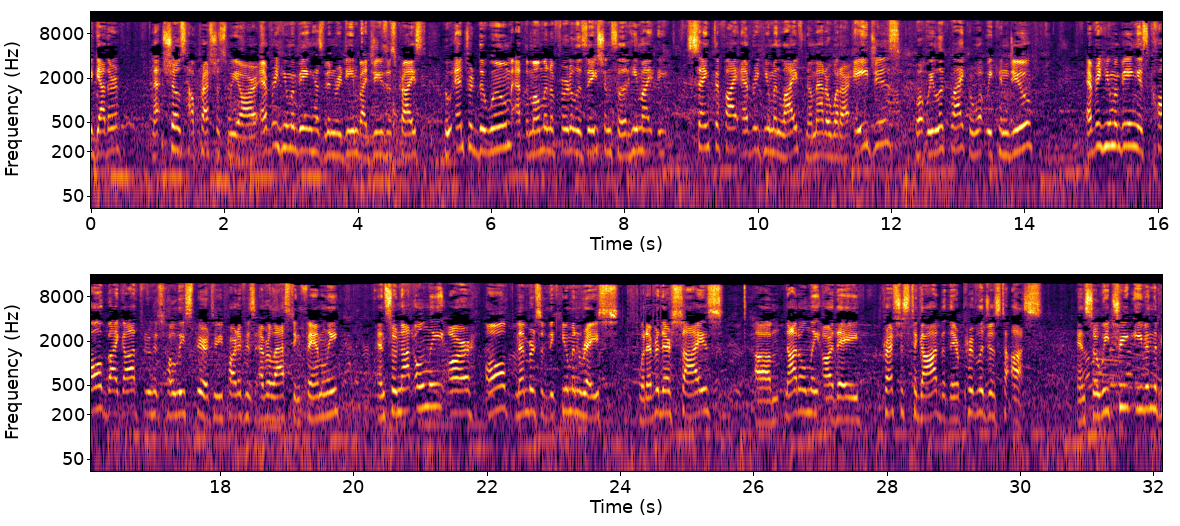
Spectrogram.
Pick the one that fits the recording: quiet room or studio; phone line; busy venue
busy venue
